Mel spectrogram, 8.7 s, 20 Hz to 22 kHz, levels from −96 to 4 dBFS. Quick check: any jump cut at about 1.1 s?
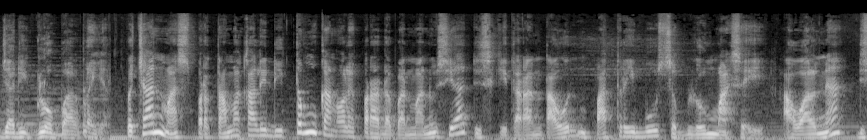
yes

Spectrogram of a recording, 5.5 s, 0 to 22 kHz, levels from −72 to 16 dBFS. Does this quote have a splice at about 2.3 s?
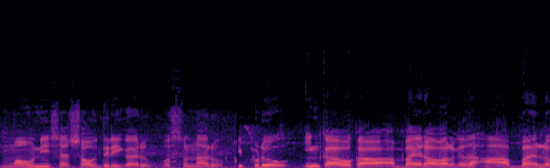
yes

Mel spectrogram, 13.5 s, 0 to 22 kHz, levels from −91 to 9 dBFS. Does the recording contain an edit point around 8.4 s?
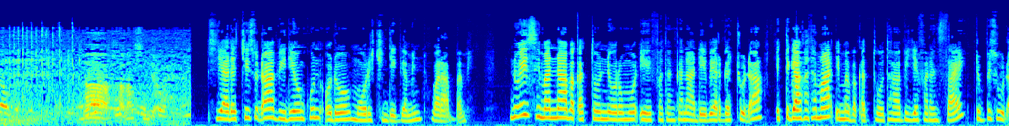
no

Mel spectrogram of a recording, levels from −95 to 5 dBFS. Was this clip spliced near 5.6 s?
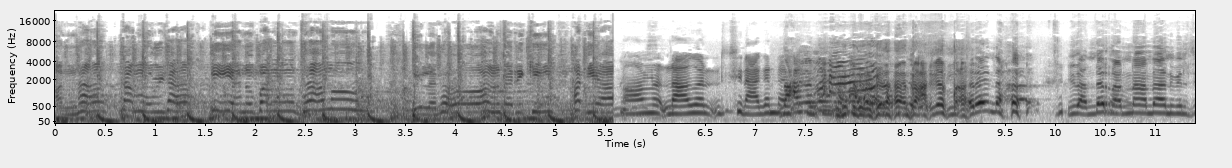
yes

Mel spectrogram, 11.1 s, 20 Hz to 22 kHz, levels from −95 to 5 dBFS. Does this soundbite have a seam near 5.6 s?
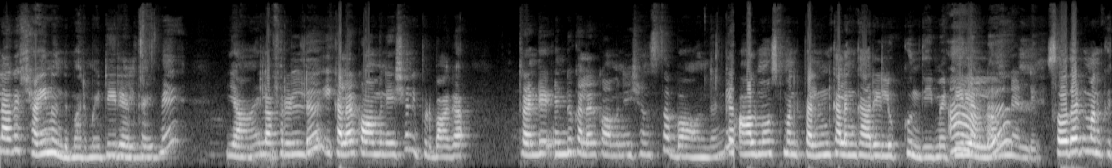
yes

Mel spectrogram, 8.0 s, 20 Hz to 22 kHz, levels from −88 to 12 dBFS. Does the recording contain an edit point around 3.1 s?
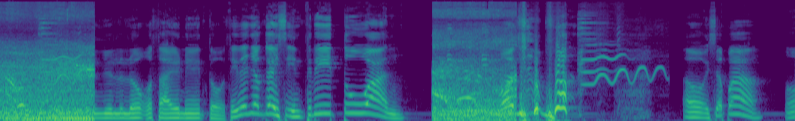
no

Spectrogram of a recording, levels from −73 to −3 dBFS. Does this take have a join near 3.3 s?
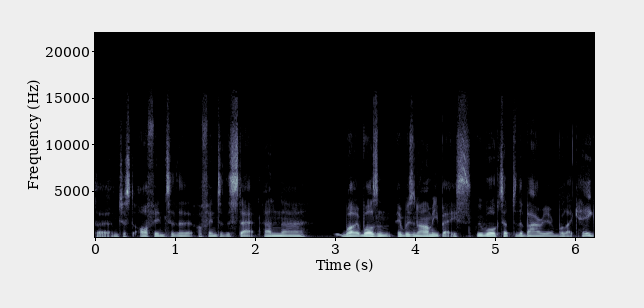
no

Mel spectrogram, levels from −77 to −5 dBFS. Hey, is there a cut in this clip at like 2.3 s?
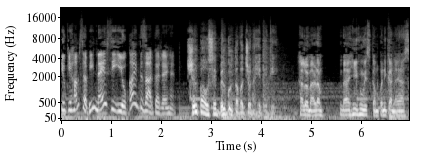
no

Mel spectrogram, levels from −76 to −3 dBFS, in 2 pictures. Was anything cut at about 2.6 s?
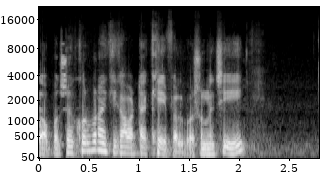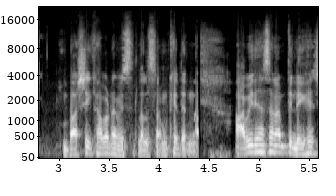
no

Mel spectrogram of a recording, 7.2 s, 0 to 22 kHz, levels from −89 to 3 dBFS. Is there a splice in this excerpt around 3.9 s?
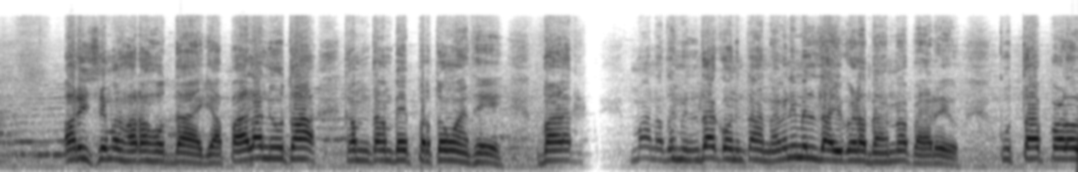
yes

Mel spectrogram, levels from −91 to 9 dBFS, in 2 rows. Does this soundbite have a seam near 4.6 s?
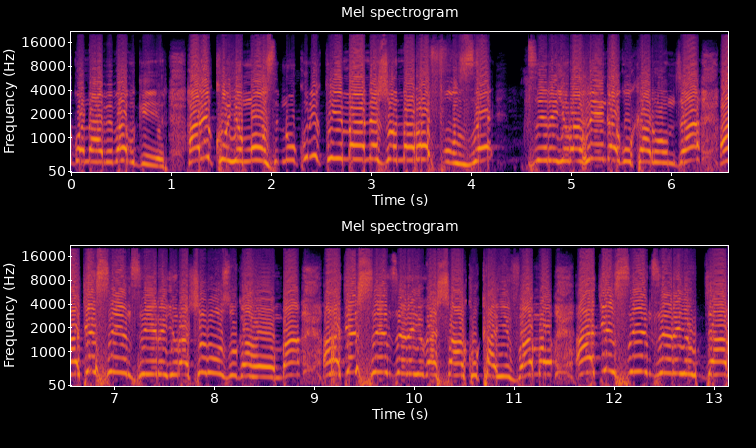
yes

